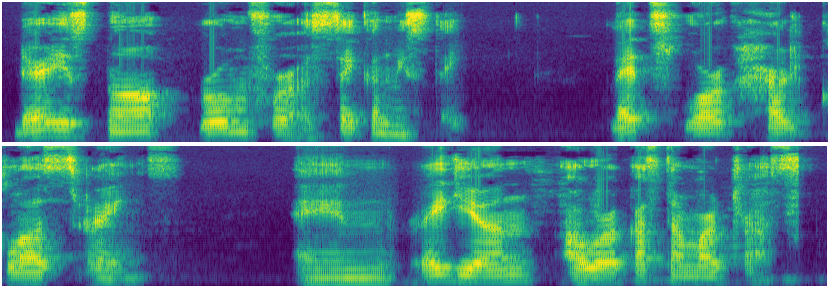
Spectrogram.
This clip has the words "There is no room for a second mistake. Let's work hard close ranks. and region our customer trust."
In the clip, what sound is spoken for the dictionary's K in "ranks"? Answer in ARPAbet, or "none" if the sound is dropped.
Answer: none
